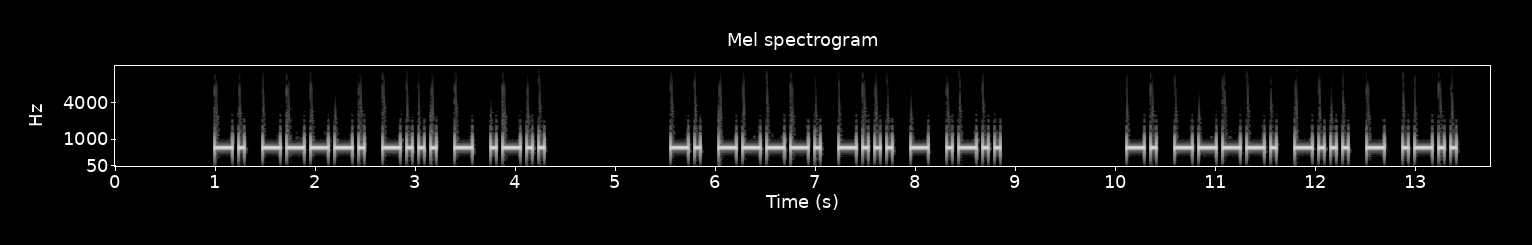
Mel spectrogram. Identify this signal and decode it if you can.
Morse code, heard as a keyed tone, about 21 wpm, 700 Hz. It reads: N9BTL N9BTL N9BTL
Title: USA Call Signs - 5 Characters - Repeated 3x - 20wpm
